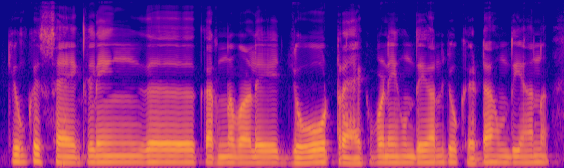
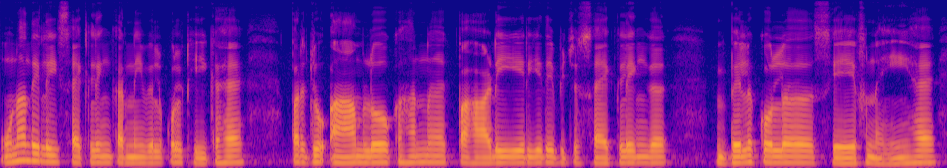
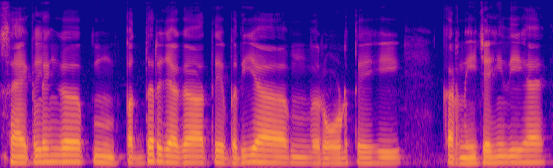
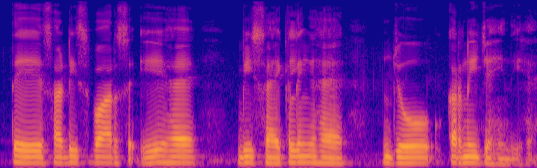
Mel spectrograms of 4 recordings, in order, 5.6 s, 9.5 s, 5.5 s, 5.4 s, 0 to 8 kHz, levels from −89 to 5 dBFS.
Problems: none marked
